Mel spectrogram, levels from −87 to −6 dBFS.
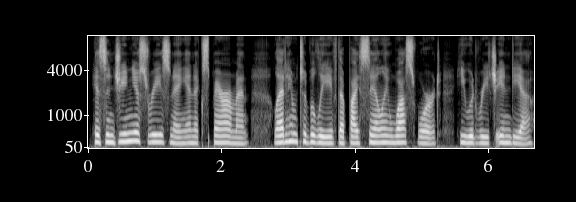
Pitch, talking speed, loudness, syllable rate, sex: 200 Hz, 150 wpm, -18 LUFS, 4.7 syllables/s, female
